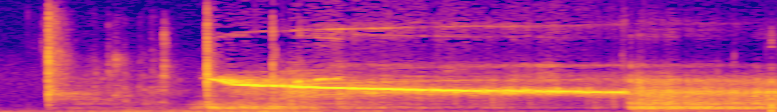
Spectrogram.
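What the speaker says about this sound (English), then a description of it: "Oh, it's a fireworks projector." A fireworks projector toy plays a synthetic fireworks effect in a darkened room: a sharp pop, then a long descending whistle lasting a couple of seconds before cutting off, fairly loud and close with no talking.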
